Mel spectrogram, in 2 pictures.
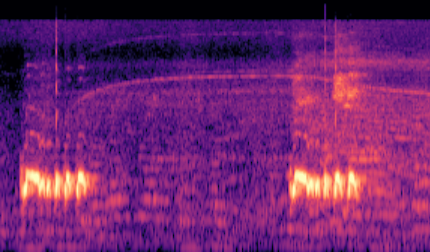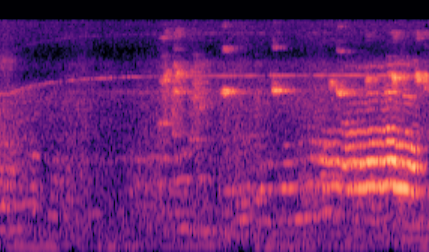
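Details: Zebra dove (perkutut) singing continuously without pause: two loud bursts of rapid, staccato, bubbling coo notes about two and a half seconds apart, then quieter mixed background sounds and a wavering harmonic call near the end.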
